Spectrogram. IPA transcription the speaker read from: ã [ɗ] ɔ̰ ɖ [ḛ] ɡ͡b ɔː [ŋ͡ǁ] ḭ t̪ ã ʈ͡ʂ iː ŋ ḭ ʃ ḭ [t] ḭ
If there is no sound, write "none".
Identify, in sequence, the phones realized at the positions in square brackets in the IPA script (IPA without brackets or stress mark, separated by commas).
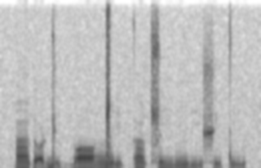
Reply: ɗ, ḭ, ŋ͡ǁ, t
